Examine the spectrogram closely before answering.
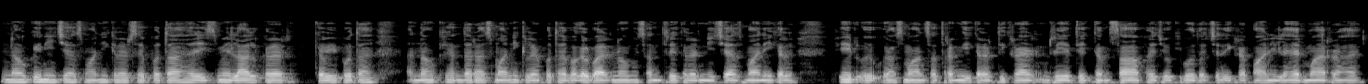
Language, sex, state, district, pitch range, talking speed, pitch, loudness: Hindi, male, Andhra Pradesh, Srikakulam, 95-100 Hz, 235 wpm, 95 Hz, -17 LUFS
